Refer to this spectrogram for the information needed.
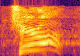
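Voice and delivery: high loud call; preacher answering his own question, high and loud; proclaimed cheer up. Acted. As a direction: ring it out.

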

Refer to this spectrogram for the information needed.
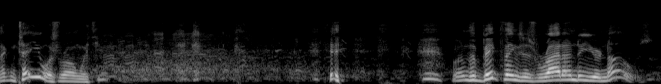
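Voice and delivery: usual speaking voice

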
